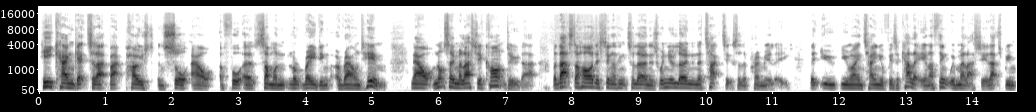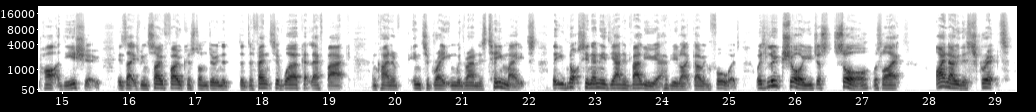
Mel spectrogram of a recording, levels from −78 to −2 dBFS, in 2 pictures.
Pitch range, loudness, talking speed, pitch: 110-135 Hz, -24 LUFS, 225 wpm, 120 Hz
